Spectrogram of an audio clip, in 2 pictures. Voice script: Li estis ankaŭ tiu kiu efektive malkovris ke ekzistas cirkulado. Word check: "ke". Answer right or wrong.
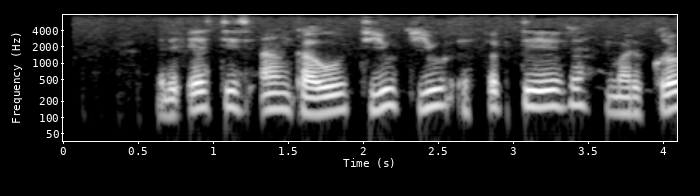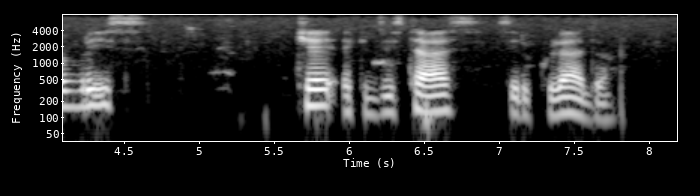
right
